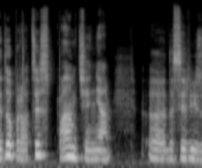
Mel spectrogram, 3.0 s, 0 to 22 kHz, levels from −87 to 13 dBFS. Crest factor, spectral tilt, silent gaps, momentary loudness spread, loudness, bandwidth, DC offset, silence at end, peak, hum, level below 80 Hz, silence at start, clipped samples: 18 dB; -4.5 dB/octave; none; 8 LU; -21 LUFS; 18 kHz; under 0.1%; 0 s; -4 dBFS; none; -58 dBFS; 0 s; under 0.1%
